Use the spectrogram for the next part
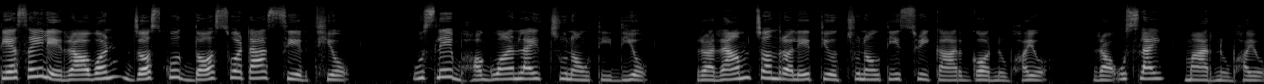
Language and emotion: Nepali, neutral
